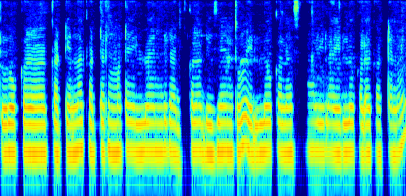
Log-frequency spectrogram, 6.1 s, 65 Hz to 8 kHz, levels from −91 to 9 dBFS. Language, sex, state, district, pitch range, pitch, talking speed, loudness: Telugu, female, Andhra Pradesh, Chittoor, 185-195 Hz, 195 Hz, 175 wpm, -26 LUFS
